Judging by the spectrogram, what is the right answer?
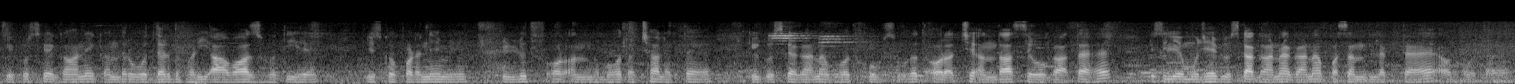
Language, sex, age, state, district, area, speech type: Urdu, male, 30-45, Uttar Pradesh, Gautam Buddha Nagar, urban, spontaneous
